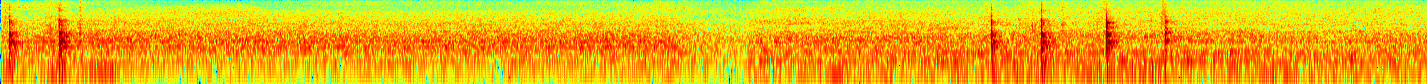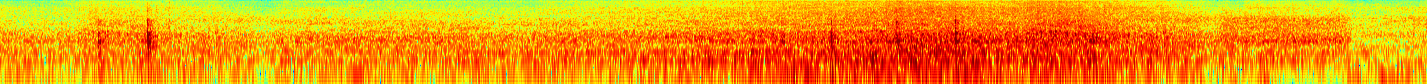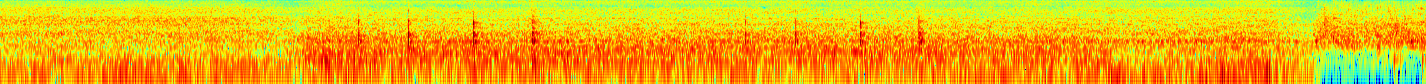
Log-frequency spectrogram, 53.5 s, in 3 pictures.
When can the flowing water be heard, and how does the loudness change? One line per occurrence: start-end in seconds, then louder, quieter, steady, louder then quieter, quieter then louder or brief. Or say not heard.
0.0-53.4 louder then quieter.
